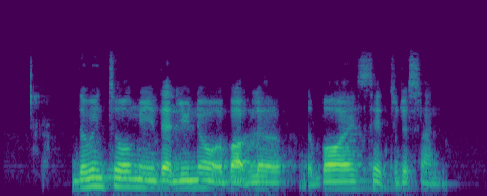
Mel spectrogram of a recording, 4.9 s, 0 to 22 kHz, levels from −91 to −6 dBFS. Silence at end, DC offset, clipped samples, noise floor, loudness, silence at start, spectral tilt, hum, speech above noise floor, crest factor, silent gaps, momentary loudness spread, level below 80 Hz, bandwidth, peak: 0.4 s; under 0.1%; under 0.1%; -56 dBFS; -30 LUFS; 0.7 s; -7 dB/octave; none; 27 dB; 18 dB; none; 14 LU; -74 dBFS; 8 kHz; -14 dBFS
